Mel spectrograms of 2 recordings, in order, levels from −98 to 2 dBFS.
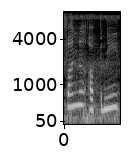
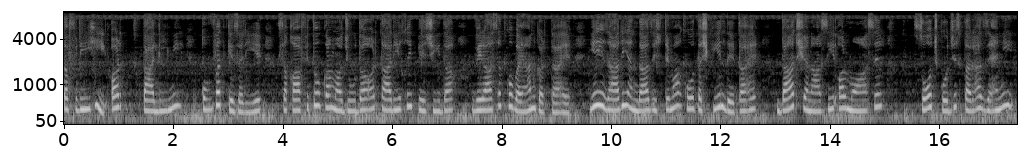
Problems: none marked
